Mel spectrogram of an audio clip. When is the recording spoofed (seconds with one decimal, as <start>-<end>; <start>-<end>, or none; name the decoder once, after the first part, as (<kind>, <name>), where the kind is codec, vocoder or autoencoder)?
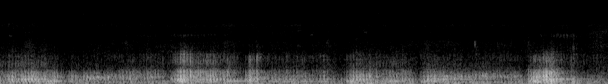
0.5-1.1 (vocoder, BigVGAN v2); 4.4-6.1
